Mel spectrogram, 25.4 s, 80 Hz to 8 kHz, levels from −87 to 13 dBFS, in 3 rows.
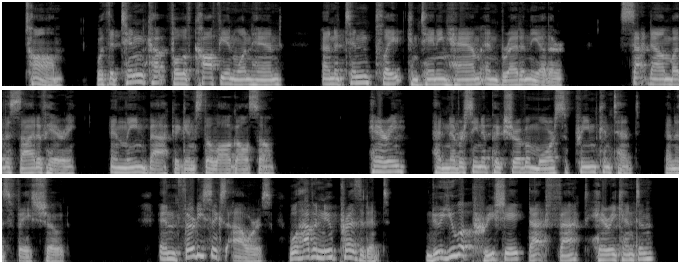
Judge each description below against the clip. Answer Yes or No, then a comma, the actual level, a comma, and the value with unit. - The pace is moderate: Yes, average, 155 wpm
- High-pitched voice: No, low, 130 Hz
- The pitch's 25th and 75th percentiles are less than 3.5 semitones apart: No, average, 4.6 semitones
